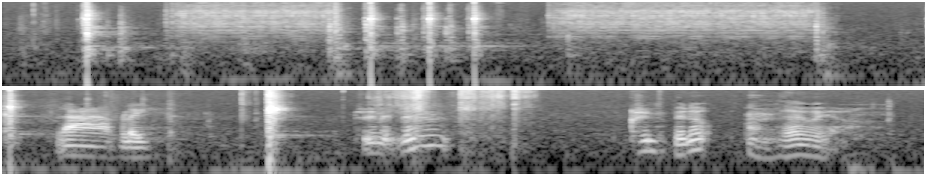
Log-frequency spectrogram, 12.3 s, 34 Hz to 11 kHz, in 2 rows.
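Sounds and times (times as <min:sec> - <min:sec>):
ratchet tightening a pinch bolt on a bicycle rear brake cable: 0:00.6 - 0:05.6
speech: 0:06.5 - 0:07.3, 0:08.5 - 0:09.3, 0:10.4 - 0:11.8.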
